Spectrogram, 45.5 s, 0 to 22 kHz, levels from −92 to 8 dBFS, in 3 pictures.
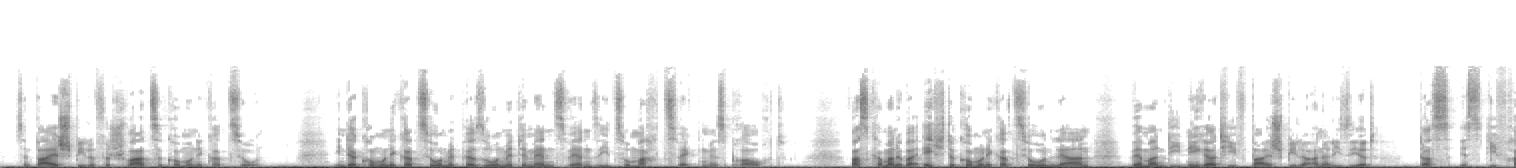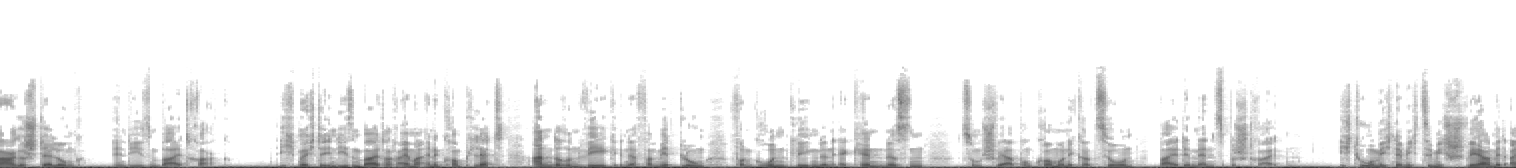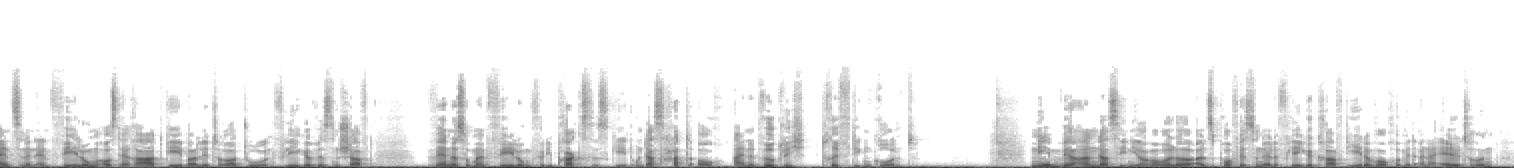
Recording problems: low rumble; noticeable; throughout; 10 dB below the speech

